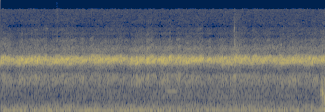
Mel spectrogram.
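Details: Sierran chorus frogs, hundreds of them, calling for mates after dark in late winter and early spring; overlapping shrill calls form a constant high buzzing wall of sound over a low rumble.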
